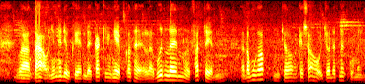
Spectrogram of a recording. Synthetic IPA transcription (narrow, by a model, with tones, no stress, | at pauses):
vaː˨˩t̪a̰ː˧˨wɲɨ̰˧˥ŋkaː˨˦jɗi˨˩əwkḭ˧˨ənɗe˧˩kaː˦˥k̚ːŋi˨˩p̚kɔ˨˦t̪ʰe˧˩la̰ː˨˩vɨ˧ənle˧n˧˨˩faː˦˥t̚t͡ɕi˧˩ən | ɗə˨˦wŋ͡mɣɔ˦˥p̚t͡ɕɔ˧kaː˨˦jsa̰ː˧˥ho̰˧˨jt͡ɕɔ˧ɗə˦˥t̚nɨ˦˥əkːu˧˩əmï˨˩ŋ̟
